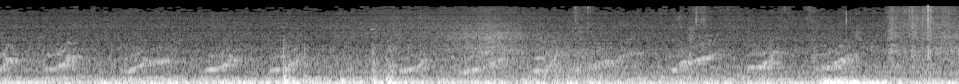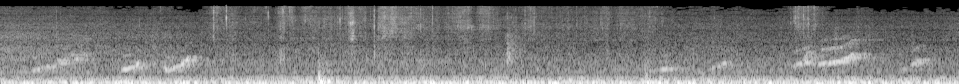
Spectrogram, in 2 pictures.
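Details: Female skinny pig kept as a pet, snuggling down in her fleece bed, making a soft run of short rising squeaky notes, about two each second, over a low steady background hum.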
